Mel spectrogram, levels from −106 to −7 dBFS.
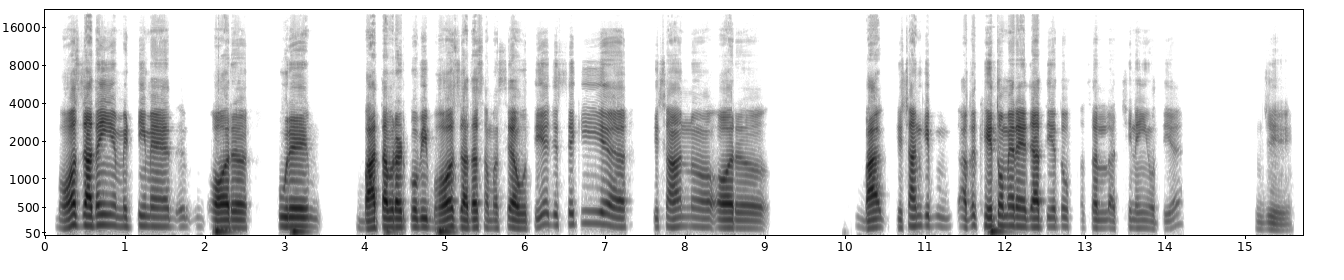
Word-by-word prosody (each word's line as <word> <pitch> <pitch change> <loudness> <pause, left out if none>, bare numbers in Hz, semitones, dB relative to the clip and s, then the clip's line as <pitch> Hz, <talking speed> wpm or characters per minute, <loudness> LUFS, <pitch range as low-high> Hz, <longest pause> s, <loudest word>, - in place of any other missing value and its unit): बहुत 165 +8 +3
ज़्यादा 175 0 +7
ही 185 0 +2
है 180 - -4
मिट्टी 160 +2 -8
में 165 -1 -2
अ, 150 +1 -22 0.3
और 140 +1 +4 0.6
पूरे 160 -1 +2 0.9
वातावरण 150 +3 +6
को 155 - -3
भी 150 0 -1
बहुत 150 +3 +2
ज़्यादा 145 0 +2
समस्या 140 0 -3
होती 130 +2 -3
हैं 195 +1 -6
जिससे 185 +2 -10
कि 215 +1 -13
अ, 165 -5 -3 0.4
किसान 155 +2 -5
और 145 -3 -2 1.5
बाग 140 0 +3 0.2
किसान 165 +4 -3
के 175 - -5
उ 160 -2 -23 0.2
अगर 180 - -7
खेतों 175 +1 -1
में 170 0 0
रह 160 -1 +2
जाती 155 +1 +1
है 155 - -7
तो 160 0 -14
फसल 140 -2 -13
अच्छी 145 - -19
नहीं 135 -1 -13
होती 125 0 -20
है। 145 +8 -20 1.0
जी, 105 -4 -18
150 Hz, 150 wpm, -24 LUFS, 140-165 Hz, 1.5 s, ज़्यादा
